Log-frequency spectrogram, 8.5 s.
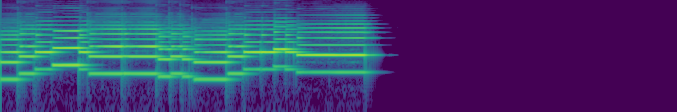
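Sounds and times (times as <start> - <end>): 
hambo polska folk dance tune: 0.0 - 4.7.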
